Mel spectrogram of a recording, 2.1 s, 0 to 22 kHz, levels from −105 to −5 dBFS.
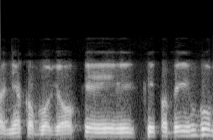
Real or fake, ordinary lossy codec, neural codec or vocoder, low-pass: real; AAC, 48 kbps; none; 7.2 kHz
